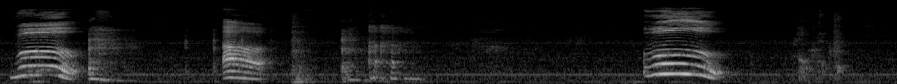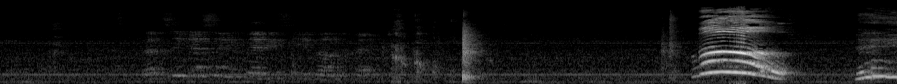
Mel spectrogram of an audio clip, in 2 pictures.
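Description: A small child squeals loudly and happily close by.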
